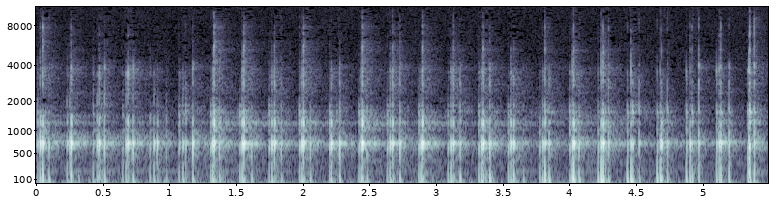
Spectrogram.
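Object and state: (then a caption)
Solid wooden block. Fingernails tap and scratch the face of a solid block of unfinished light wood held close to the mic. About 26 quick, dry taps follow in a fast, slightly uneven rhythm, each with a short woody tone near 700 Hz, and light scratching fills the gaps between them.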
